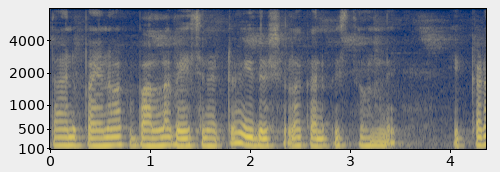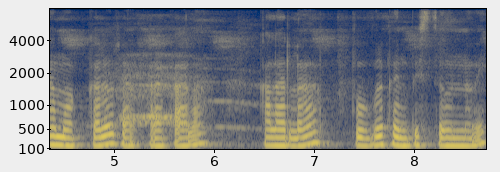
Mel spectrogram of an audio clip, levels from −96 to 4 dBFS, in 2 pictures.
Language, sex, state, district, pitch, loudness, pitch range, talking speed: Telugu, female, Andhra Pradesh, Krishna, 165 Hz, -16 LUFS, 160-175 Hz, 115 wpm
